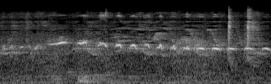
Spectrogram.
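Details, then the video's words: Albino white-rumped shama giving a quick, even series of short chirped notes at a steady pitch, about five per second, with a brief noise burst near the end. "murai BATU ALBINO udah cantik gacor pula.."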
